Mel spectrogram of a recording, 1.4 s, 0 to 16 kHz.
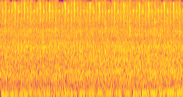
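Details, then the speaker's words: Dodge Magnum 5.7 Hemi V8 after a valve seat repair, with rebuilt heads, on the cylinder on the rear passenger side: steady, low, even idle with no ticking or knocking; engine back to normal. "and it's back to normal again well there it is back to running again sounds good"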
